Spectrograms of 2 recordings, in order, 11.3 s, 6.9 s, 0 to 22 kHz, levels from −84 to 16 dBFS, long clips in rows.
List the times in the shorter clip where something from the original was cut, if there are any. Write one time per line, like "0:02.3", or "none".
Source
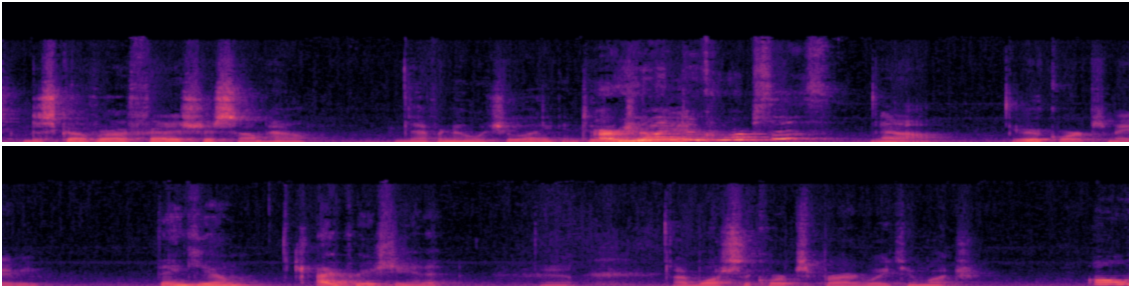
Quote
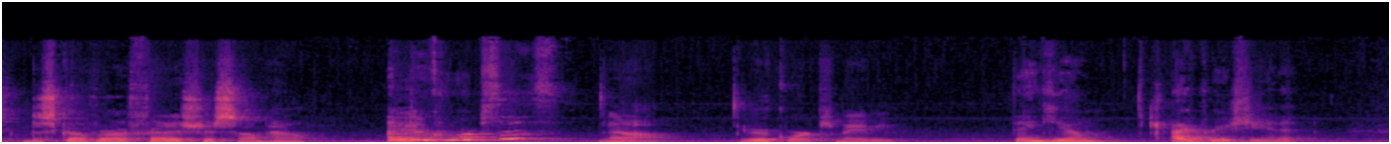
0:01.9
